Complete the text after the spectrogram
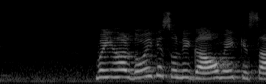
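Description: A young woman speaks clearly into a microphone, reading out news.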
